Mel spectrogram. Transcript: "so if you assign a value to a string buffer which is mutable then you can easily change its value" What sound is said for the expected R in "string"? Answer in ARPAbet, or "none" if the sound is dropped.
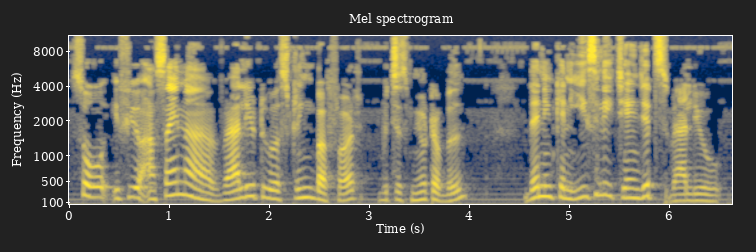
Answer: R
